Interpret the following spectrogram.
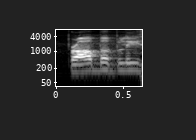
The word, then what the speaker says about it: probably: Quando vocês forem estudar essas palavras e repeti-las em voz alta, marquem as sílabas tônicas, certo? Então, probably, certainly, definitely. Muita gente tem esse hábito de entonar no final. Então, definitely, certainly, não. Probably, certainly, definitely, ok?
